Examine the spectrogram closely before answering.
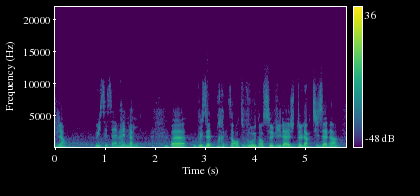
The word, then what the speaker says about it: Mensmi: Je le prononce bien? Oui, c'est ça, Menmi.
